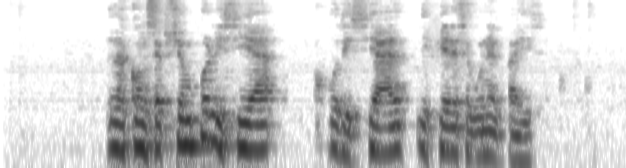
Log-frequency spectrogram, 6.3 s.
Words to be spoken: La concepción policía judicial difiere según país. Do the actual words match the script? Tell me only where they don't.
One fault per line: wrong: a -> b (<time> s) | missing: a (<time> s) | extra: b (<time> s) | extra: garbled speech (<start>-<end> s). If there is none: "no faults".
extra: el (4.9 s)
